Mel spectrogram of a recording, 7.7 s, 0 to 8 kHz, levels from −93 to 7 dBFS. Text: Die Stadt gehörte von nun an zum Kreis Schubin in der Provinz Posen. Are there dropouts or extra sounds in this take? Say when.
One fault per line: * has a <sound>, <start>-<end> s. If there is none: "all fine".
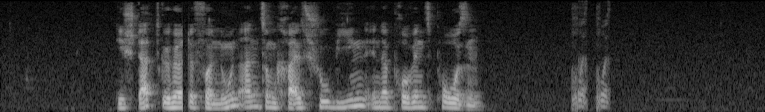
* has a dropout, 1.8-1.9 s
* has a laugh, 5.7-6.1 s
